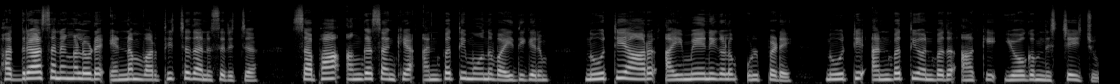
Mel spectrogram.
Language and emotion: Malayalam, neutral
